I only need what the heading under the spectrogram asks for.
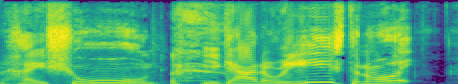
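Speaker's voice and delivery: put-on very high, sing-song New Zealand accent. Retelling what people asked him on the beach, in a New Zealand accent impression. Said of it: "I can do a good impression of Kiwis".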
